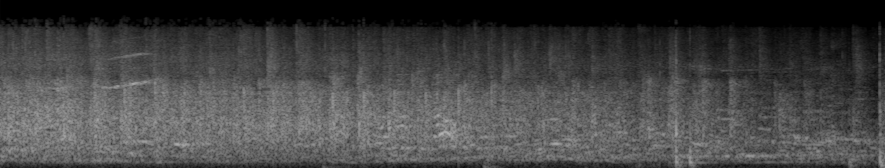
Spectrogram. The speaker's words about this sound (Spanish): Un fuerte aplauso para nuestro compañero.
